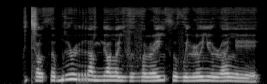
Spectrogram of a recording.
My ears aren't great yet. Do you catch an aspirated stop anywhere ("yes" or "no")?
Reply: no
